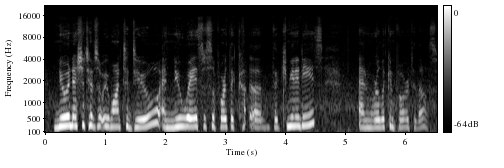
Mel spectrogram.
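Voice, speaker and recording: Against light background noise and a dry sound with no echo, a woman talks at a fairly quick pace in a high pitch, her tone dark and mellow and her intonation fairly even. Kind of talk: interview answer. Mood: warm, reflective. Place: street. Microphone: lapel.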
